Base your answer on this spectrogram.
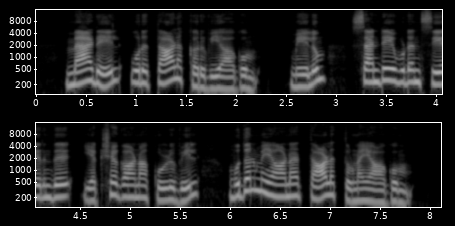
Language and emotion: Tamil, neutral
